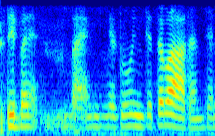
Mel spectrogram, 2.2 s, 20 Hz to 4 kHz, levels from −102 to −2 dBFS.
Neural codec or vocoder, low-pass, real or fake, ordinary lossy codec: codec, 16 kHz in and 24 kHz out, 0.8 kbps, FocalCodec, streaming, 65536 codes; 3.6 kHz; fake; none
